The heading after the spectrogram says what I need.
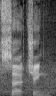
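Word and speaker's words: SearXNG: of stuff selfhosted search there's an app called searching it's spelled seia like you see a stake and then xng okay it creates an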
